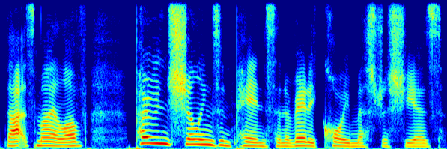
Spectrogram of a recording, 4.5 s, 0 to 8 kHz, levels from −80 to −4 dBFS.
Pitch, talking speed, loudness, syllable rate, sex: 210 Hz, 175 wpm, -19 LUFS, 4.7 syllables/s, female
